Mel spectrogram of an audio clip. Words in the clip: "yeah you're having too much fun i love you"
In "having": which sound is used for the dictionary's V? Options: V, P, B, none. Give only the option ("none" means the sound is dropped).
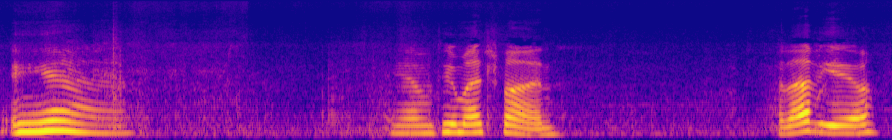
none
